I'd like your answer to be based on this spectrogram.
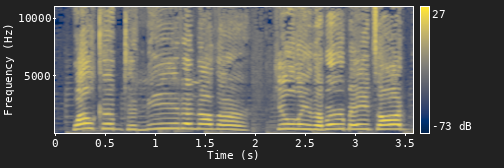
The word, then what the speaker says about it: Knead: Come on in to Need Another, but need is spelled K-N-E-A-D like kneading dough.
